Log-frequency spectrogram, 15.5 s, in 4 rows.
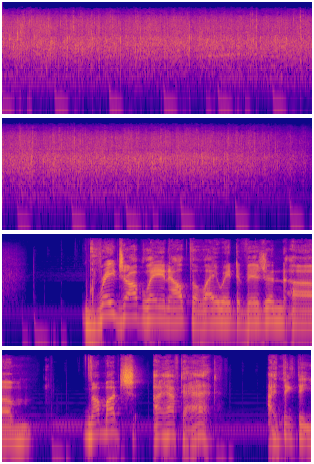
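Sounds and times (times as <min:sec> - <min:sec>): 
applause: 0:00.0 - 0:08.0
speech: 0:08.8 - 0:14.3, 0:14.9 - 0:15.4.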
